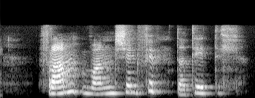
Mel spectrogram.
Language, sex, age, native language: Icelandic, male, 6, Icelandic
